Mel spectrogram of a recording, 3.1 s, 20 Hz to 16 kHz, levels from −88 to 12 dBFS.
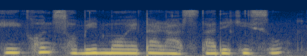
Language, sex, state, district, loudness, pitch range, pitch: Assamese, female, Assam, Kamrup Metropolitan, -13 LUFS, 230-250 Hz, 240 Hz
